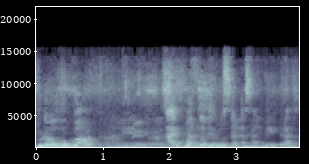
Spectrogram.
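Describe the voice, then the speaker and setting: A middle-aged woman preaching a sermon in a lively way, with playful asides and lists that she half sings. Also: high-pitched, slow, a loud crowd. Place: church hall. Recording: very echoey hall, far from mic.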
